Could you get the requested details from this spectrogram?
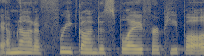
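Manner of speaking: ordinary talk, nothing marked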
